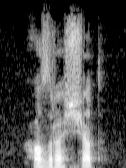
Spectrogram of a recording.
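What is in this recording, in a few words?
"хозрасчет", Komi, male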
